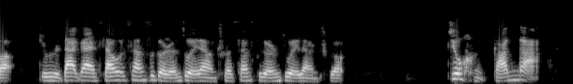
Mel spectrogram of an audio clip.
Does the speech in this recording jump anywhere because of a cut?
no; 0 cuts

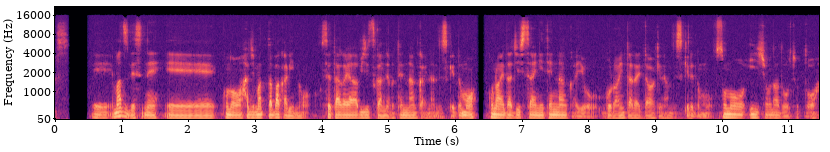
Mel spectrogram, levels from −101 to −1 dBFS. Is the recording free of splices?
no; 1 cut; at 6.4 s

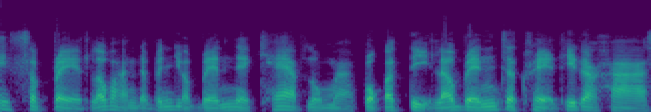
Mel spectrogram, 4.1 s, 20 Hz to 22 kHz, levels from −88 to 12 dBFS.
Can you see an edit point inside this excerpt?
yes; 1 cut; at 1.1 s

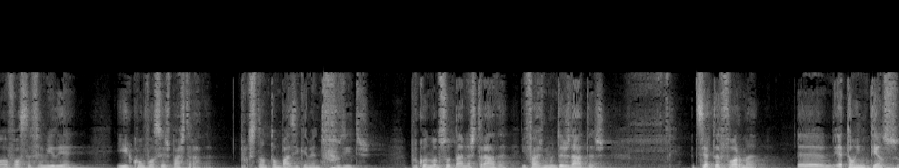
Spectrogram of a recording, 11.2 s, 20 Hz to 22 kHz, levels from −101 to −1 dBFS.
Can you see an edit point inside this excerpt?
no; 0 cuts

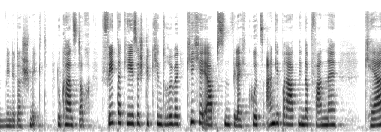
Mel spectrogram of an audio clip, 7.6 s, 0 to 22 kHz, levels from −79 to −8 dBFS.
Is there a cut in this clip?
yes; 2 cuts; at 1.1 s, 3.6 s

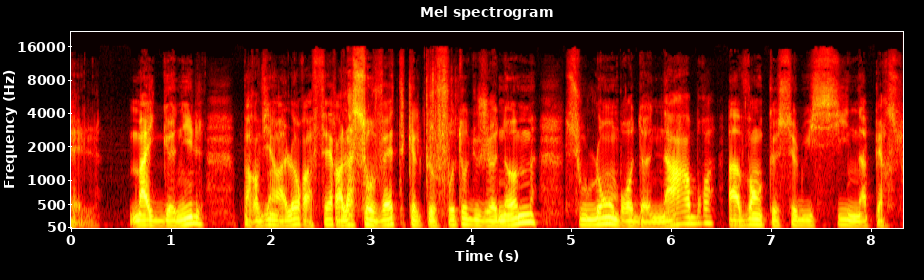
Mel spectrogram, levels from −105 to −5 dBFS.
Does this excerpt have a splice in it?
yes; 1 cut; at 6.5 s

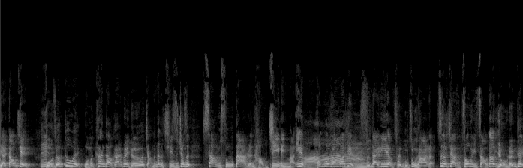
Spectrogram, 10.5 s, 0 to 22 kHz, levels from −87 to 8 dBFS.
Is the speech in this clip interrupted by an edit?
yes; 1 cut; at 8.7 s

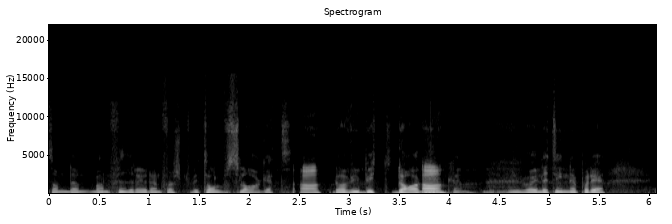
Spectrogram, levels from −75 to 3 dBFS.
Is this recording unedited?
yes; 0 cuts

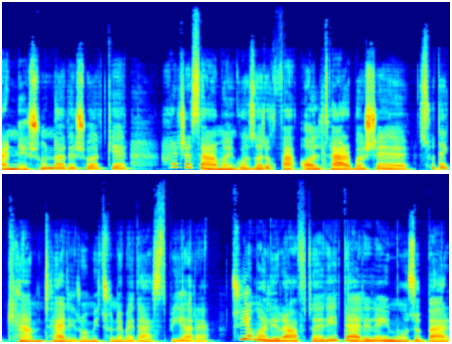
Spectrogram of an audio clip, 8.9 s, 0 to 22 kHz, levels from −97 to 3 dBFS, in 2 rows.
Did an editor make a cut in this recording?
yes; 3 cuts; at 2.7 s, 4.1 s, 6.6 s

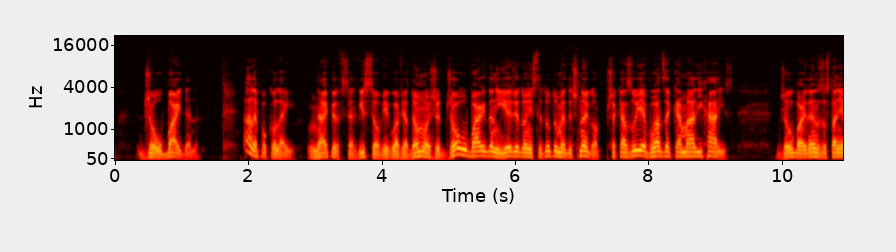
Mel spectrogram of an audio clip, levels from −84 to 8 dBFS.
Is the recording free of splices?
yes; 0 cuts

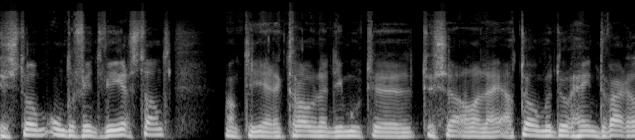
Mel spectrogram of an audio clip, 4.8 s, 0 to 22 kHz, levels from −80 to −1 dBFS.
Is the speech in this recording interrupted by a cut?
no; 0 cuts

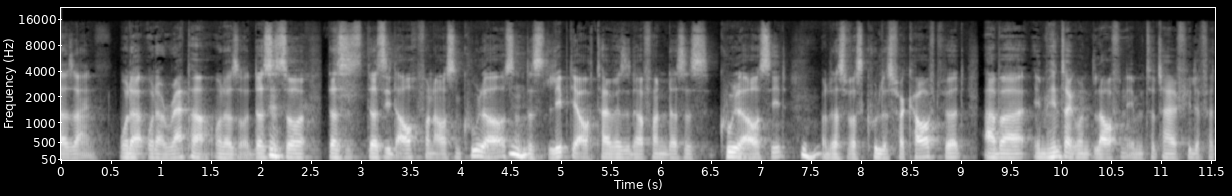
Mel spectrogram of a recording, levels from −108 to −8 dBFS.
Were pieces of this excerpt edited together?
yes; 3 cuts; at 2.6 s, 6.5 s, 9.1 s

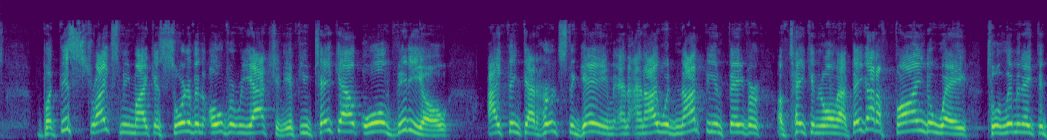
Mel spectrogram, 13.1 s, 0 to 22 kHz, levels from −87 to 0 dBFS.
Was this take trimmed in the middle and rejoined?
no; 0 cuts

